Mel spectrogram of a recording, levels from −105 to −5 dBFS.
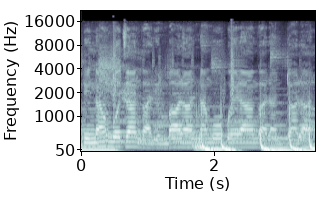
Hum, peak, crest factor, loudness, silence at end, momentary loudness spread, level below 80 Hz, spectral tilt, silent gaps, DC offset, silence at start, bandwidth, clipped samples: none; 0 dBFS; 12 dB; -15 LUFS; 0 s; 3 LU; -18 dBFS; -5.5 dB/octave; none; under 0.1%; 0 s; 16.5 kHz; under 0.1%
